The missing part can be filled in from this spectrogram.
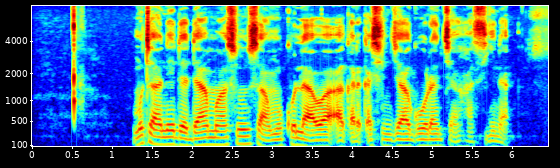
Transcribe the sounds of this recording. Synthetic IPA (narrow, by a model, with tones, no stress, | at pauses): mʊ˦taː˨neː˦da˨daː˦maː˦sʊ˦nsaː˨muː˦kʷʊ˦laː˨waː˦ʔa̰˨kʼɐ̰˨rkʼɐ˦ʃɪ˦nd͡ʒaː˦ɡʷoː˦ɽɐ˦nt͡ʃɛ˨ŋɦa˨siː˦na̰ː˨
